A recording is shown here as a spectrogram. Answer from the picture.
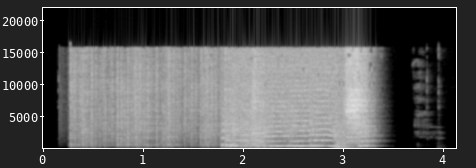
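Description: Heavily distorted, noisy resample of a sung vocal played back from a music project: a dense harsh wash that gets louder about halfway through, with a held note that steps in pitch, then cuts off suddenly.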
